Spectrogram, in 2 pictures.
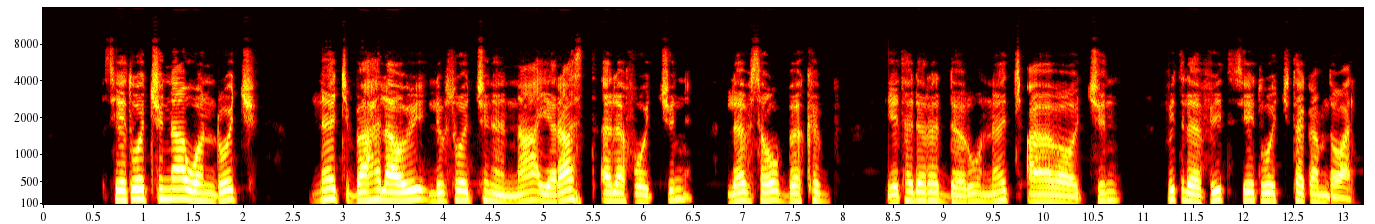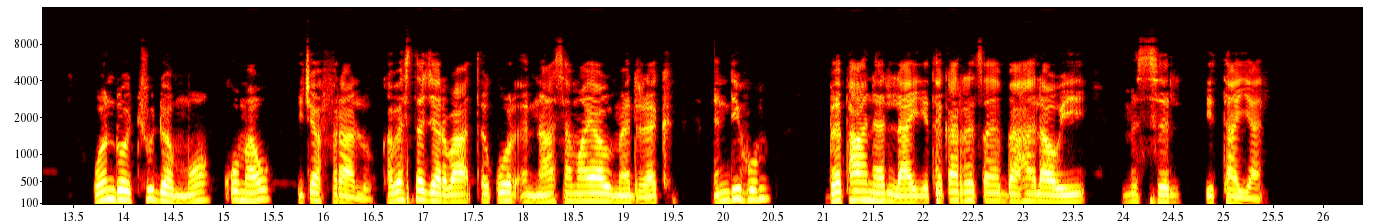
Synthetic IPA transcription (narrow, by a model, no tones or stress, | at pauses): se̞t̪ʰo̞t͡ʃːɨnːawɔnd̪o̞t͡ʃː | nət͡ʃʼbaɦlawilɨβso̞t͡ʃːɪnɨnːajɛɾast̪ələfo̞t͡ʃːɪn | ləβsəwbəkʰɨb | jɛt̪ʰəd̪əɾəd̪ːəɾunət͡ʃʼaβəβawo̞t͡ʃːɪn | fit̪ləfit̪se̞t̪ʰo̞t͡ʃːt̪ʰəkʼəmt̪ʼəwal | wɔnd̪o̞t͡ʃːud̪əɡmo̞kʼuməw | jɪt͡ʃʼɛfːɨɾalːukʰəβəst̪ʰəd͡ʒəɾβat̪ʼɨkʼuɾɨ̰nːasəmajawiməd̪ɾək | ʔɨnd̪iɦum | bəpʰanəlːajːɛt̪ʰəkʼərːəsʼəbaɦlawi | mɨsɨl | jɪt̪ʰːajːal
